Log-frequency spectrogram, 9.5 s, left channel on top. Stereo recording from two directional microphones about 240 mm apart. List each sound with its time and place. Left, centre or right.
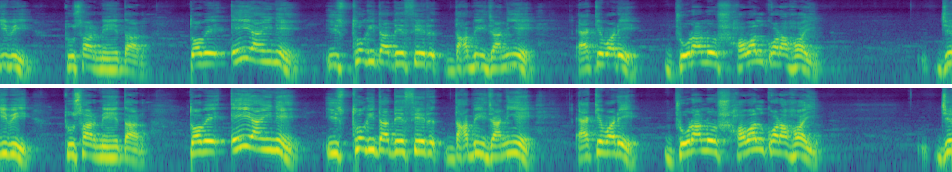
0.0 s speech: right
